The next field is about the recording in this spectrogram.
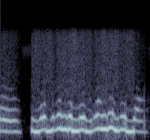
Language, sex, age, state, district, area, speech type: Odia, female, 45-60, Odisha, Gajapati, rural, conversation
